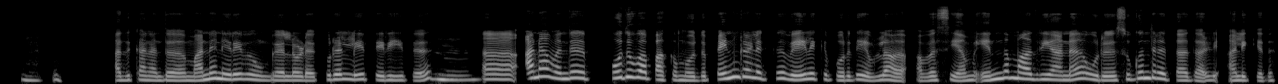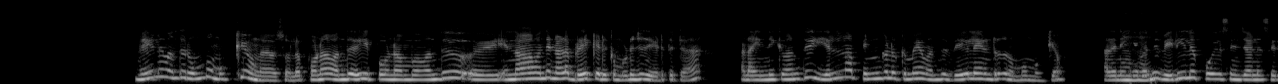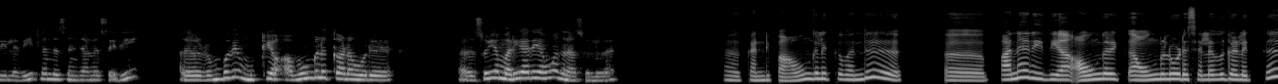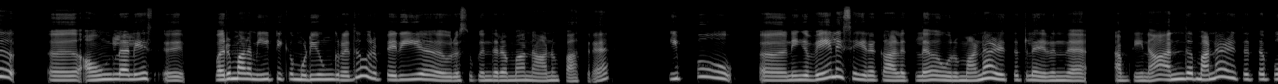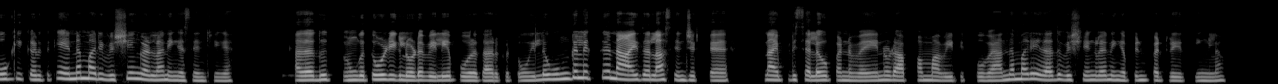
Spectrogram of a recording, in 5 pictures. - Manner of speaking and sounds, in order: chuckle; drawn out: "ம்"; in English: "பிரேக்"
- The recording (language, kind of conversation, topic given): Tamil, podcast, சம்பளமும் வேலைத் திருப்தியும்—இவற்றில் எதற்கு நீங்கள் முன்னுரிமை அளிக்கிறீர்கள்?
